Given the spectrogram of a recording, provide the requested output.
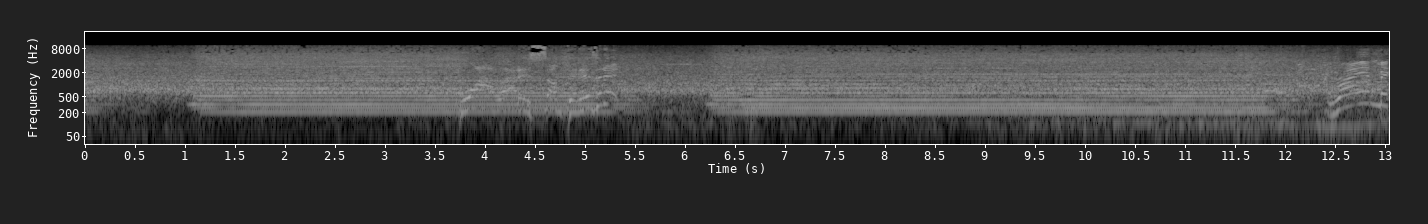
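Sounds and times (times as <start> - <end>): crowd cheering: 0.0 - 13.0
arena horn blast: 1.0 - 12.8.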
